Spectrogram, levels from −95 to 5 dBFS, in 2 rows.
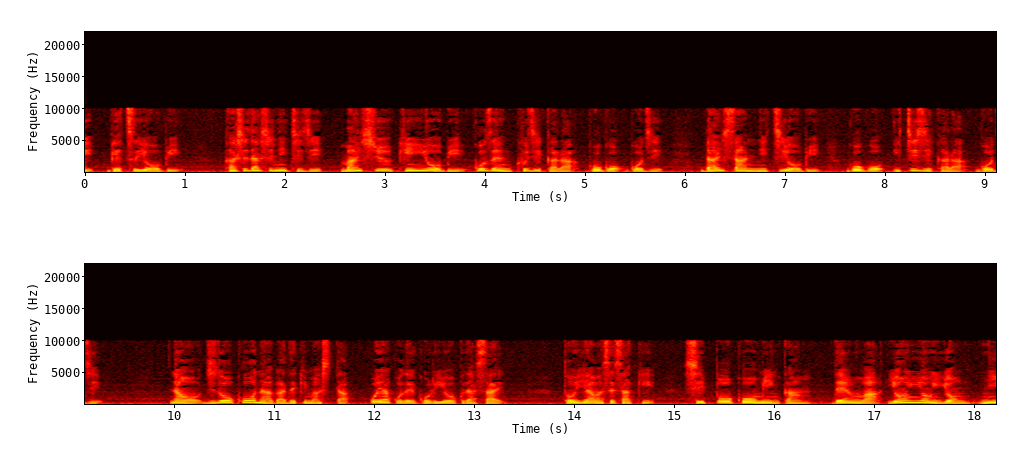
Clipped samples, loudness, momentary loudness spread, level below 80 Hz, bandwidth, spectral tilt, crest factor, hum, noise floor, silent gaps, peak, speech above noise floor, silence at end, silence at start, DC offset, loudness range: under 0.1%; -29 LUFS; 11 LU; -60 dBFS; 10.5 kHz; -6 dB/octave; 16 dB; none; -56 dBFS; none; -12 dBFS; 28 dB; 0 s; 0 s; under 0.1%; 3 LU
